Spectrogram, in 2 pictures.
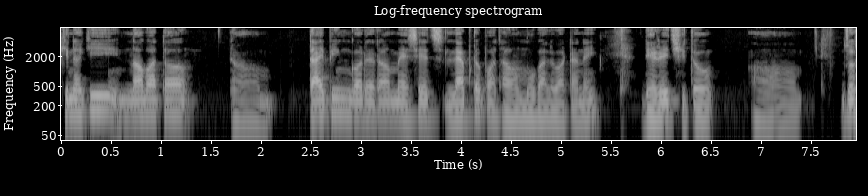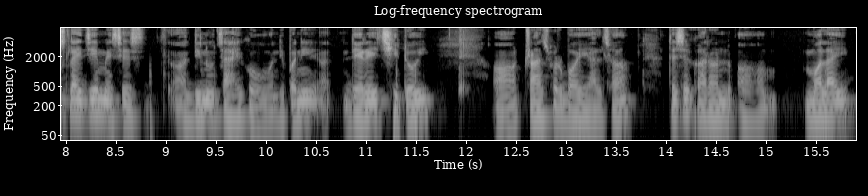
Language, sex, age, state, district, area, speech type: Nepali, male, 18-30, West Bengal, Darjeeling, rural, spontaneous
